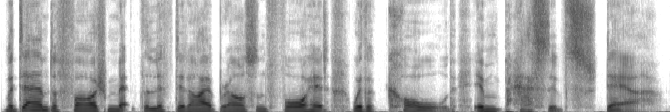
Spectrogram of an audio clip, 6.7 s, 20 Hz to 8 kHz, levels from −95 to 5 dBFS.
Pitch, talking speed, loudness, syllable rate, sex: 135 Hz, 115 wpm, -19 LUFS, 4.2 syllables/s, male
